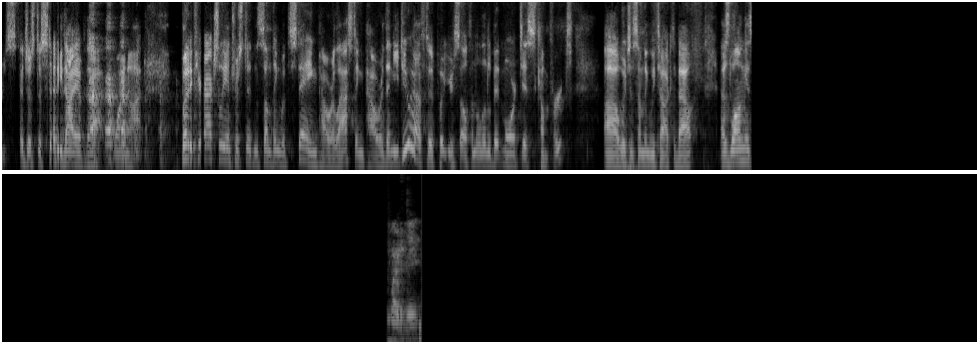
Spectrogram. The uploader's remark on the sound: Sorry about the Sound cutting out when my voice got low, I have fixed this for future episodes. My noise gate floor was too high.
